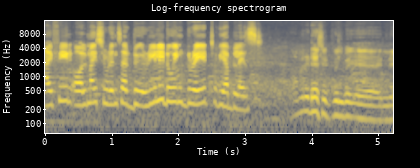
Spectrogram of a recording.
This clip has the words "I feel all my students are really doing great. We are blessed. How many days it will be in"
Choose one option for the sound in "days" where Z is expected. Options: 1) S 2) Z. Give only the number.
1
